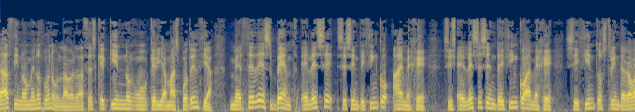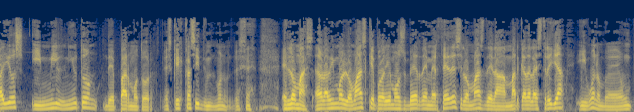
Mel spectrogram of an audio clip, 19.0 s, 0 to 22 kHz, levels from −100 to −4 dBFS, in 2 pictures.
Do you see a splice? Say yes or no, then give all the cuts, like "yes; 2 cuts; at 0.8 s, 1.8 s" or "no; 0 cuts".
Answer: yes; 2 cuts; at 6.8 s, 11.9 s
